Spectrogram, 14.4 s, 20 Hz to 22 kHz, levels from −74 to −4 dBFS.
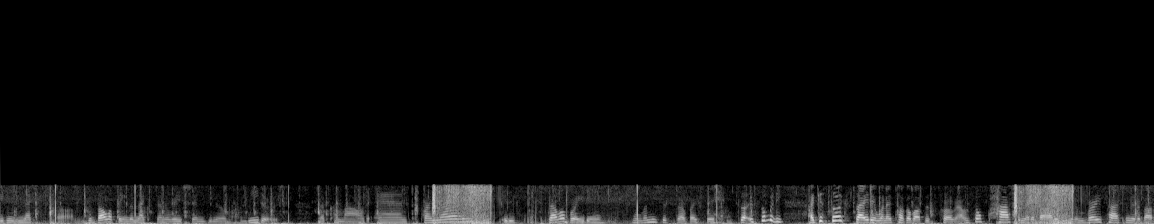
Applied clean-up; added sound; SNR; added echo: none; Fire + Typing; 0 dB; none.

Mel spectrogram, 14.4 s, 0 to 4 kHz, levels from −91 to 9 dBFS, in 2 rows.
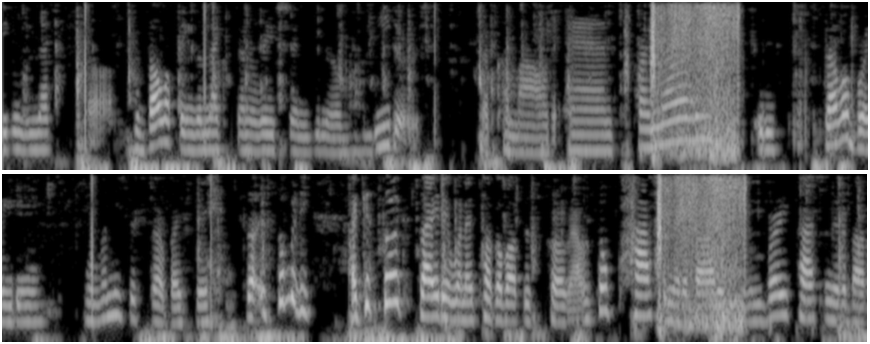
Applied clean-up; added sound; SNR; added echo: classical method Wiener filter.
